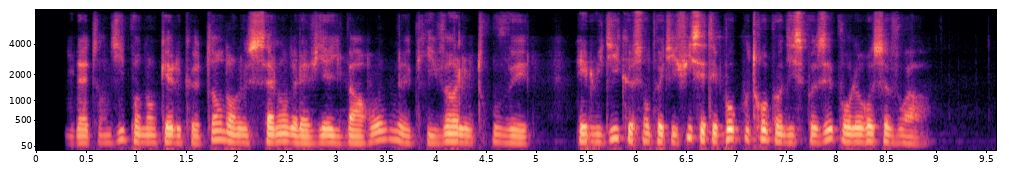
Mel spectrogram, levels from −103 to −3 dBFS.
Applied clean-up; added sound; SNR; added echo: neural mask model DeepFilterNet 3.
